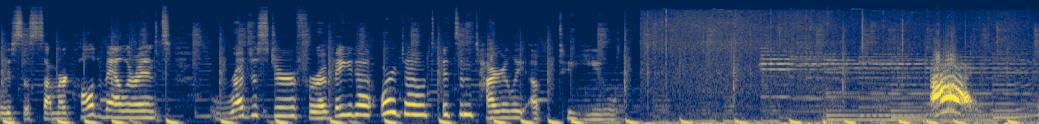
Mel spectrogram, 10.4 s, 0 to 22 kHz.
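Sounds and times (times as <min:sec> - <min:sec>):
speech: 0:00.1 - 0:06.4, 0:09.3 - 0:09.8
food frying in a pan: 0:06.4 - 0:10.3.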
